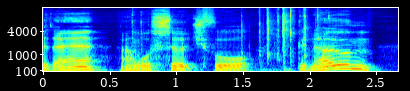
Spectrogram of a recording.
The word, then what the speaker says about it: GNOME: So, let's open the app center over there and we'll search for Gnome, which is pronounced with a hard G because it's a double acronym.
